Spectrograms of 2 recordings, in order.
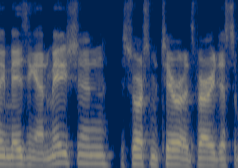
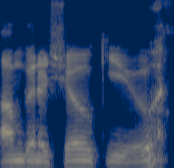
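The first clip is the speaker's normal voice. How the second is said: put-on laziest voice, low and soft; 5 semitones lower, 7 dB quieter than usual. Retelling what a man said while posing for a photo with him and his brother, imitating a lazy voice. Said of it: "in like the most lazy voice".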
